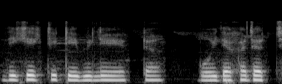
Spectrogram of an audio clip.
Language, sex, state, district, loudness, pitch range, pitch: Bengali, female, West Bengal, Cooch Behar, -17 LUFS, 195-210 Hz, 200 Hz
